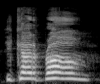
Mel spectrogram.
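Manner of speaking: very high, loud sing-song taunt; Bray Wyatt. Acted. Telling his co-host he is wrong, sing-song Bray Wyatt impression. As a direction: crow it out high and loud in character. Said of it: "kinda got sing-song".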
